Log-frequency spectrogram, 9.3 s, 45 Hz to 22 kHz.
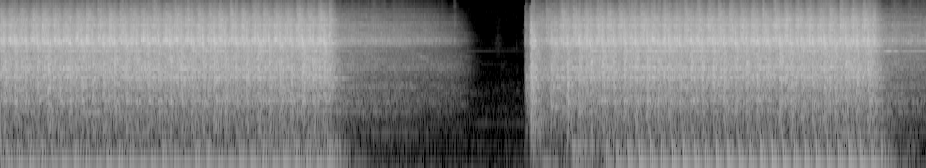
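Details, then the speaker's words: Old VW Beetle engine sat about two years, on a start stand with control box, coil off, about 70°F: even steady starter cranking about four beats a second, pause, then resumes to build oil pressure; healthy turnover, no knocks. "Let's go ahead and crank until we get oil pressure."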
